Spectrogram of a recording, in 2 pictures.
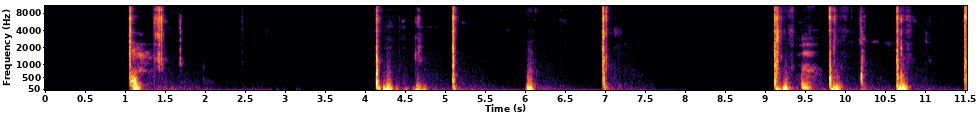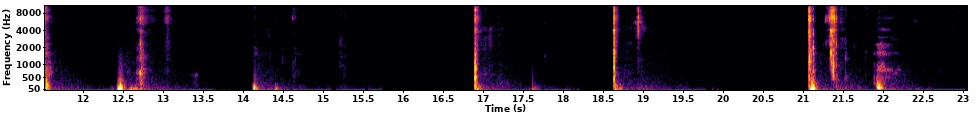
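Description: A knife chops into cassava roots with sharp, uneven thuds.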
